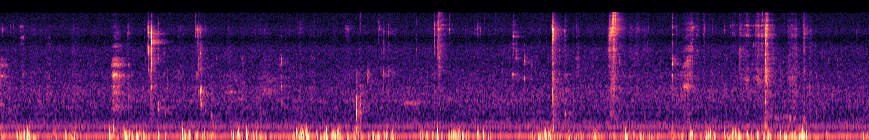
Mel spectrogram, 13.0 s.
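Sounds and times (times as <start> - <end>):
chewing soft fruit: 0.0 - 4.6, 5.2 - 6.8
steady low hum: 0.0 - 13.0.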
